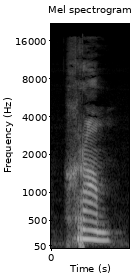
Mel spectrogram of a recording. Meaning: 1. temple 2. shrine 3. a church 4. the feast day of a church's patron's saint, kermis
- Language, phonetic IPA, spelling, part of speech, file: Ukrainian, [xram], храм, noun, Uk-храм.ogg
